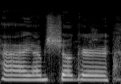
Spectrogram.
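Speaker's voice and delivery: put-on high voice. Describing the first episode that introduced a character, doing her hello: Sugar's high-pitched voice. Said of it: "she has a really high-pitched voice".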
